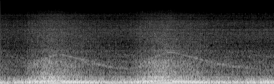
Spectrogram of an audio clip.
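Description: BMW R1200CL motorcycle engine with an aftermarket Nudge exhaust pipe, giving a deep, loud, close exhaust note that rises and falls in two repeated revs over a steady idle, with no voices.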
